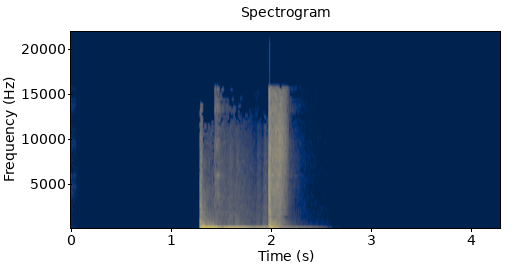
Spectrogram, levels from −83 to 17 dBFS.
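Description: From 1.30 to 1.47 s the music breaks into hard clipping: pushed about 9 dB past what the stage can pass, its peaks are sliced flat, adding a harsh, gritty fuzz high up the spectrum, abrupt and brittle rather than the rounded warmth of soft saturation.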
